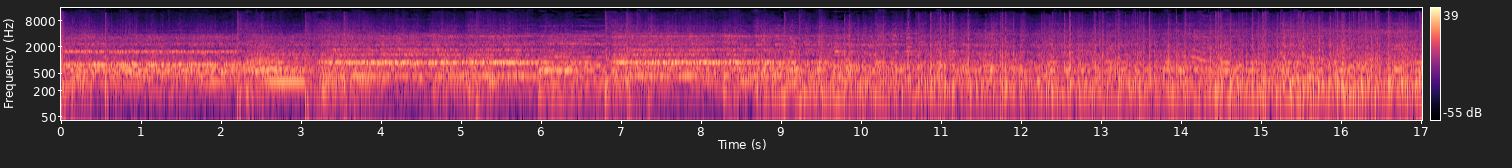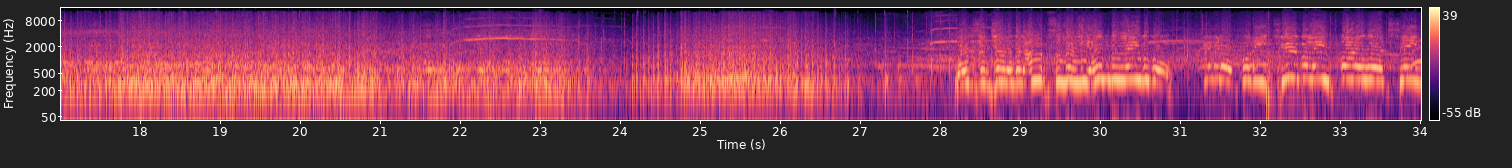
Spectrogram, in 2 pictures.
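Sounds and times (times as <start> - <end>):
orchestral music: 0.0 - 27.6
fireworks crackling and banging: 0.0 - 34.0
firework whistle: 6.8 - 29.1, 30.4 - 31.5.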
